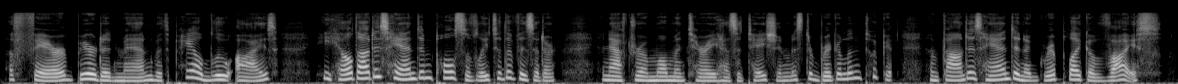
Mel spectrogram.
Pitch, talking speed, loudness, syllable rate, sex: 210 Hz, 185 wpm, -20 LUFS, 5.0 syllables/s, female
